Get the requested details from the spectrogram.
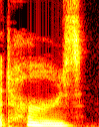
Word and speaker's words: hers: e r 字母组合发长音 er，s 发 z，hers，或者省略 h 的发音 ers。也是可以的。它是一个代词，代指它的，是一个名词性的物主代词。比如说，His eyes met hers，他的目光和他的相遇了。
